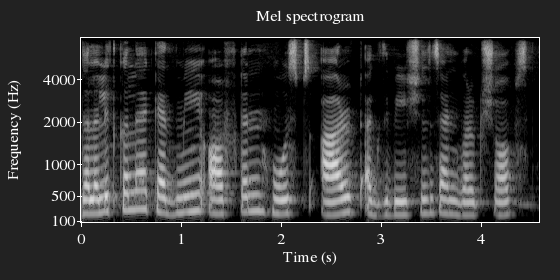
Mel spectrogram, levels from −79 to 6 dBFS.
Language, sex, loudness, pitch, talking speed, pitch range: English, female, -18 LUFS, 220 Hz, 130 wpm, 205-245 Hz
